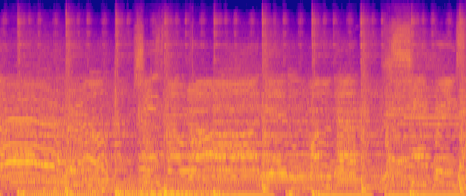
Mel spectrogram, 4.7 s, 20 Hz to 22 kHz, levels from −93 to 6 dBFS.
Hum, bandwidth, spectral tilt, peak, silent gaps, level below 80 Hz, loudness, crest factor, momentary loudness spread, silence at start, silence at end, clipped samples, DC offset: none; 19.5 kHz; -4 dB/octave; 0 dBFS; none; -22 dBFS; -11 LUFS; 12 dB; 3 LU; 0 s; 0 s; under 0.1%; under 0.1%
